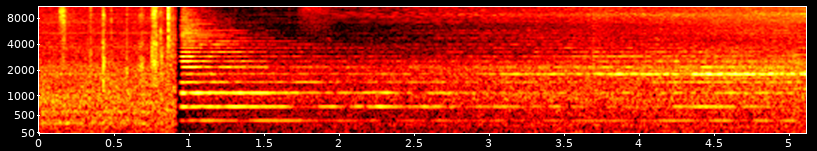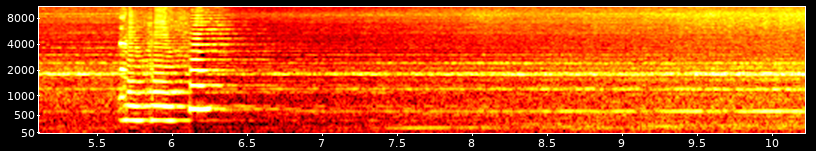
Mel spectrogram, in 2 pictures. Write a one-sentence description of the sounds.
A train blows its horn for a long time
